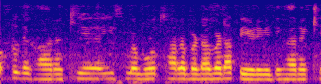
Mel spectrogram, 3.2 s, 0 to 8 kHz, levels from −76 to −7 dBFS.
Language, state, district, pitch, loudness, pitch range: Haryanvi, Haryana, Rohtak, 190 Hz, -17 LUFS, 175-195 Hz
